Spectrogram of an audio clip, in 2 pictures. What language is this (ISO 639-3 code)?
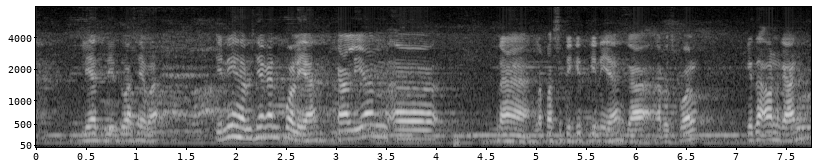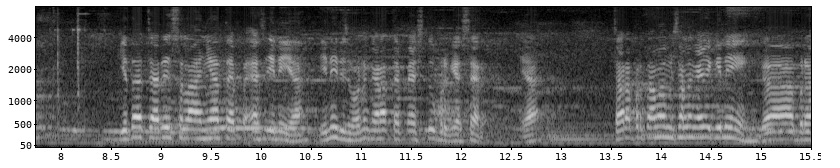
ind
